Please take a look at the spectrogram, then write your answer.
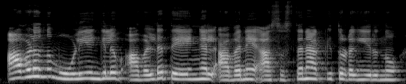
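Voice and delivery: ordinary delivery

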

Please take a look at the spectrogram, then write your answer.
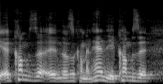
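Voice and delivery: ordinary delivery

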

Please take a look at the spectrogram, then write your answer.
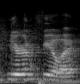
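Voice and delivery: normal talking voice

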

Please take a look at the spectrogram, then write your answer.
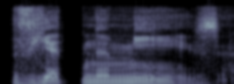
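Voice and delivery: Vietnamese spelled out slowly, NESE leaned on; slow teacher's stress demo; very slow stressed syllables. Shown as a demonstration. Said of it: "faites attention aux syllabes accentuées".

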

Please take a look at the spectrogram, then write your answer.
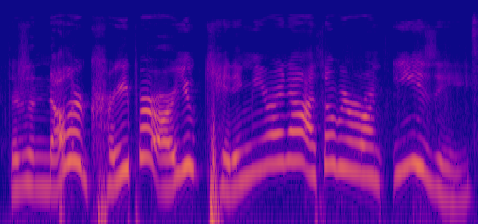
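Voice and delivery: high, loud disbelief; exasperated outburst. Real, not acted. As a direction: shout it in frustrated disbelief. Exasperated at another creeper.

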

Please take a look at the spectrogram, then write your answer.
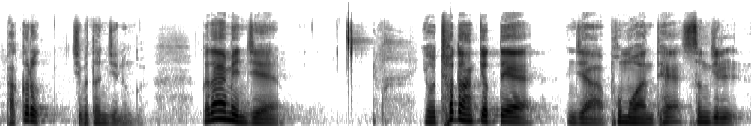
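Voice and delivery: normal talking voice

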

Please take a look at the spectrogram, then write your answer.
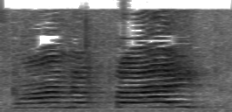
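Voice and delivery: loud, high, picking a fight; grouchy ladybug. Acted. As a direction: shout it out like a grouchy bug. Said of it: "said the grouchy ladybug".

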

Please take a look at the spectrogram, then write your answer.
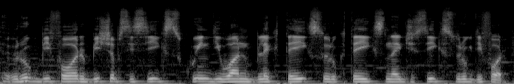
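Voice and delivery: ordinary talk

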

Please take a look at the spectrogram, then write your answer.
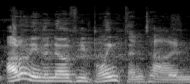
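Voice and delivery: ordinary talk, nothing marked

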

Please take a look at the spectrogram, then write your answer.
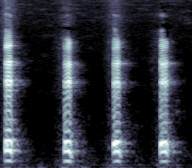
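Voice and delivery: soft, quick "it" with a held T; reduced at, stop T. Shown as a demonstration. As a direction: clip the T short and quiet. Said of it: "so the T here is a stop T".

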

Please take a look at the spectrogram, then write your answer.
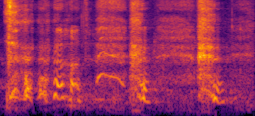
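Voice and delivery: bursts into a genuine laugh at the answer; real laugh. Real, not acted. Teacher laughing at a student's joke answer, real laugh. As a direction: let a real laugh break out.

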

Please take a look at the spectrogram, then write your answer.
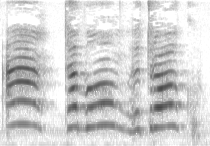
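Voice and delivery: high, very slow, meek giving in; mock pushover voice. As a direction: play your old softie self caving to the customer. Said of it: "Antes eu era muito mole". (imitando a si mesma mole, bem devagar e aguda)

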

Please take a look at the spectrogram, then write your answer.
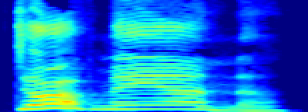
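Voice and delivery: loud yell for Dogman; big loud call. Acted. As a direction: shout his name to get him. Calling for Dogman.

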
